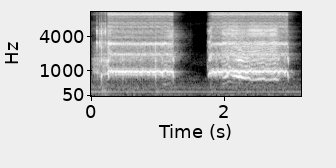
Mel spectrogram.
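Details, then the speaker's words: Bradley Big Bird alarm clock model 4081 (1977), talking sound box in alarm mode: two harsh buzzy one-second bursts instead of clear speech, because needle/speaker tension metal piece is misadjusted between its tabs; fixed by adjusting the tension screw. "So you need that metal piece tensioned down between those two tabs, so you can adjust the playback speed."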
